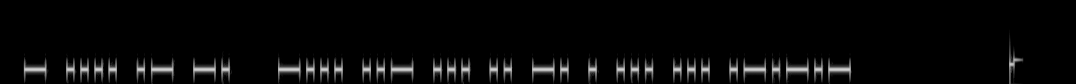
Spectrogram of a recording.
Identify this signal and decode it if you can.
Morse code, heard as a keyed tone, about 17 wpm, 700 Hz. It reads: THAN BUSINESS.
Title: Sentences from Top 1000 Words - Review Part 2 - 17wpm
